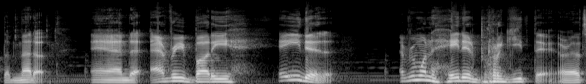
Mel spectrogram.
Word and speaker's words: Brigitte: And everyone hated Brigitte, or that's how you pronounce her name apparently. It's Brigitte.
